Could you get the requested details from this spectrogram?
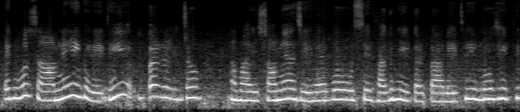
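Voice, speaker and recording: A young woman retelling a love story in a loose, chatty way, full of casual fillers. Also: high-pitched. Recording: dull lo-fi audio with faint noise.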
